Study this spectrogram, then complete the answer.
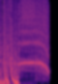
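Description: A short swelling screech with a pitch sweep fades in through a reversed reverb wash, then cuts off abruptly.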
